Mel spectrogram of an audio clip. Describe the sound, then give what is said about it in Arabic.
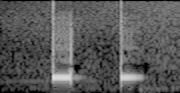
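Line tone after a telephone call is cut off: two short, identical mid-pitched beeps, evenly spaced and fairly loud, with silence between and after. “طب اتصال انقطع، نكمل إن شاء الله.”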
